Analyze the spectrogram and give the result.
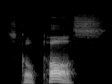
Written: Skopos

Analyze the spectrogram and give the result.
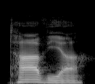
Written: Tavia

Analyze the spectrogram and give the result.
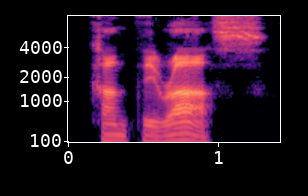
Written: Cantheras

